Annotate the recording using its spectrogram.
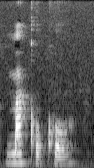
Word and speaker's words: Makoko: They're doing great work in, I know I'm gonna say this wrong, Makoko. But I think I tried. – You actually said it right.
